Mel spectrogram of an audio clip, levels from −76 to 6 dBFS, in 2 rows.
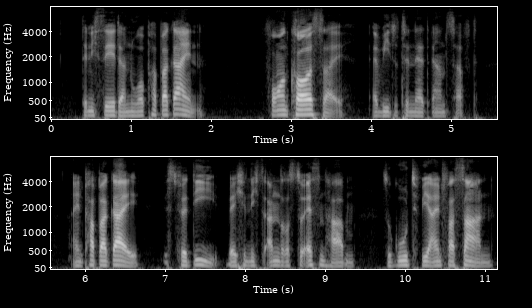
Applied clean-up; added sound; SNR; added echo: none; none; none; none.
